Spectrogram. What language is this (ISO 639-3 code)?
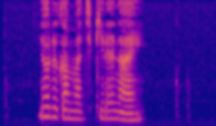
jpn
